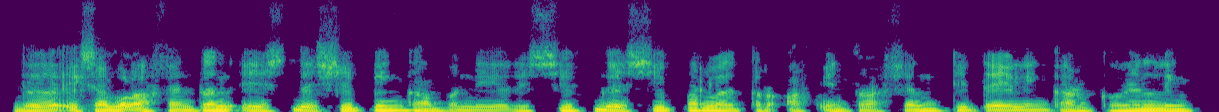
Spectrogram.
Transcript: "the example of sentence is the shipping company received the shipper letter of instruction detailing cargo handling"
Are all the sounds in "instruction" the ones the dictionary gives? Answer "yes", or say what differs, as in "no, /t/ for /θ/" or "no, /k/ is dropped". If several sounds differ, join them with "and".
no, /s/ is dropped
